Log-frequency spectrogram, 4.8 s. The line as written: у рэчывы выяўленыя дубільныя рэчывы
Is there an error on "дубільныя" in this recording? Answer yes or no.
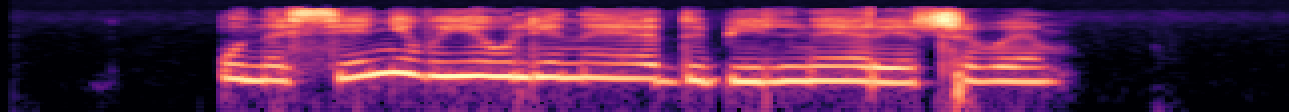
no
